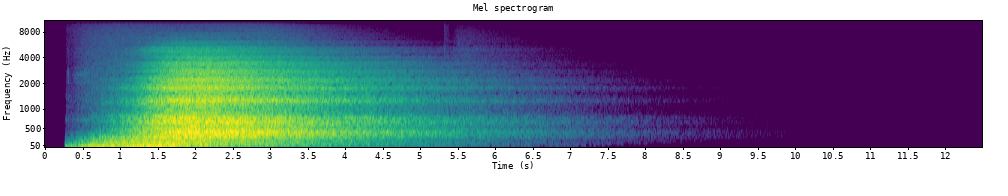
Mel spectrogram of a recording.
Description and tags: terror scary suspiro whisper
Creeppy sound I made with my voice and some free VSTs
creepy, thrill, phantom, suspense, anxious, spooky, terrifying, terror, background-sound, Gothic, dramatic, sinister, atmos, weird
